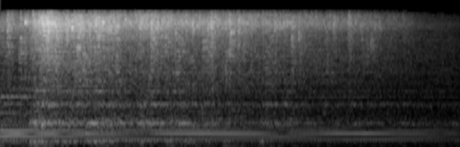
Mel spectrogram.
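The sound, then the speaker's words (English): A toilet flushes with a loud, steady rush of water that starts strong and gradually tapers off over several seconds, with no one talking. “Sitting on the toilet. Now flush.”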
